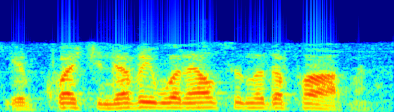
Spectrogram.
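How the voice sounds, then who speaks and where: A man's voice: a little high, quick pace, natural voice. An actor playing an earnest, easily wounded young male office clerk in an old-time radio drama. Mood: indignant, hurt. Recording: tinny, noisy old radio recording.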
